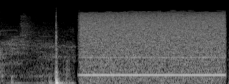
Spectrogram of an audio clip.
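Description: TV-static transition sound effect: a loud burst of white-noise static with a steady beep tone held through it. It starts a little under a second in and cuts off abruptly, with a single click shortly before it.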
